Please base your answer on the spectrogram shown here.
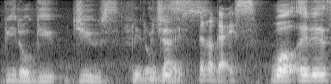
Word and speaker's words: Betelgeuse: red star in Orion's constellation which is called Betelgeuse nice well it is spelled be ete LG e use2 juice so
